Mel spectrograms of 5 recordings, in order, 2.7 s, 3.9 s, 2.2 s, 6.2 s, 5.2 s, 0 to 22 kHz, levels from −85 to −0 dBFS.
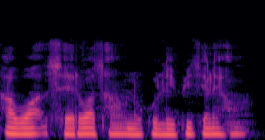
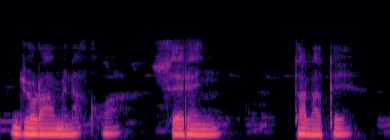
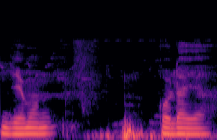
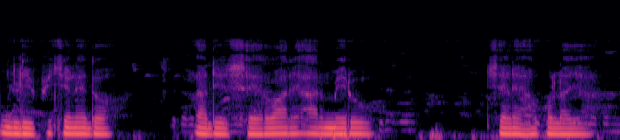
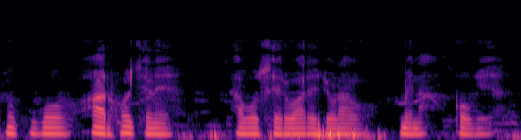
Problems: background sounds at intervals, background conversations at intervals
